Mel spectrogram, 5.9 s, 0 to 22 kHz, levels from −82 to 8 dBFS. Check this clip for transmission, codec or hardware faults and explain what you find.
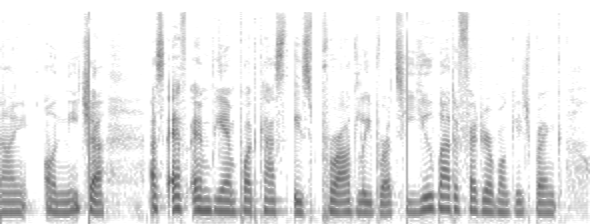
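There are four bit error spikes in this speech, at 0.88, 1.59, 2.95 and 4.06 s. Each is a flipped bit that briefly throws two or three samples by a power of two. You hear a sharp broadband tick unrelated to the voice, peaking near about -8 dBFS for the first two and about -14 dBFS for the last two.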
